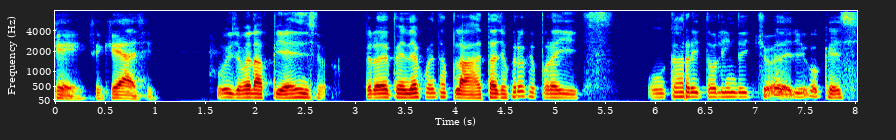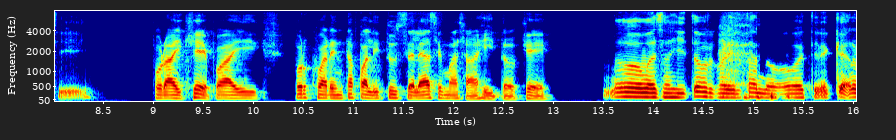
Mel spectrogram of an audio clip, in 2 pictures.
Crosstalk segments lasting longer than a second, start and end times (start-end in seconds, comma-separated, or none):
none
